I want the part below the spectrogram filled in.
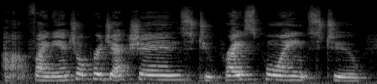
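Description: A woman co-hosting a podcast, speaking in a calm, even tone while explaining programs. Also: mid-range voice, slow pace. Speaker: podcast co-host and program facilitator. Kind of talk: casual banter and explaining programs. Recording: echoey room.

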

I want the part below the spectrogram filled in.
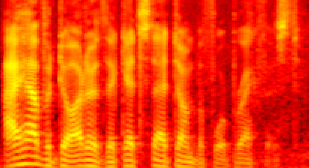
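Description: A man's voice: low voice, expressive, brisk, pushed and bright. A man, a parent, co-hosting a casual podcast and reading out jokes and sayings. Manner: reads out mom jokes and quotes. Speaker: podcast co-host. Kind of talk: casual podcast joke-telling.

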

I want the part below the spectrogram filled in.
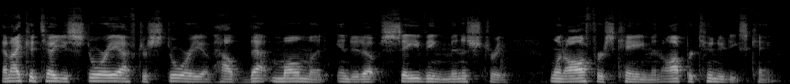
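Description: A male pastor giving a motivational leadership sermon in a deliberate, measured way with pauses. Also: mid-range voice, steady tone.

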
